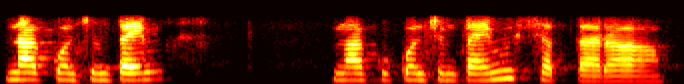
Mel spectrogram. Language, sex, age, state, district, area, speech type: Telugu, female, 18-30, Andhra Pradesh, Kadapa, rural, conversation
